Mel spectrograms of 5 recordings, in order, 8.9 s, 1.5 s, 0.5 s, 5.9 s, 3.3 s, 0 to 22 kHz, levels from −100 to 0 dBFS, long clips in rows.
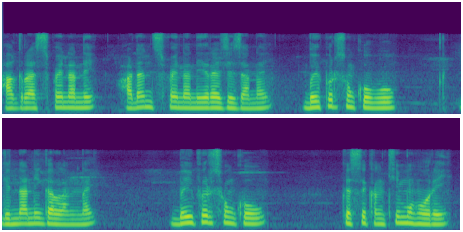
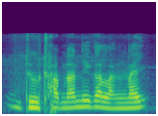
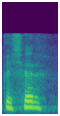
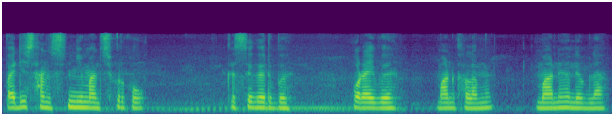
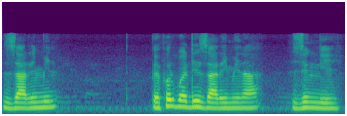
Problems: none marked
